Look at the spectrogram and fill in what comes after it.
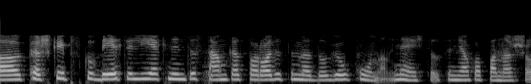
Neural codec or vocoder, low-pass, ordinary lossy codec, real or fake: codec, 16 kHz, 8 kbps, FunCodec, trained on Chinese and English, 25 frames a second; 7.2 kHz; AAC, 16 kbps; fake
